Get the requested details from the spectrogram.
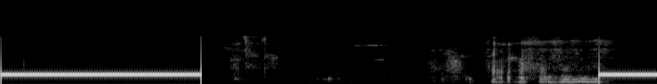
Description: Ringback tone (North America), 440 + 480 Hz.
